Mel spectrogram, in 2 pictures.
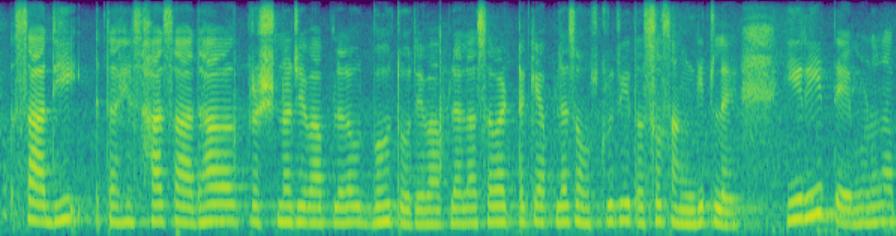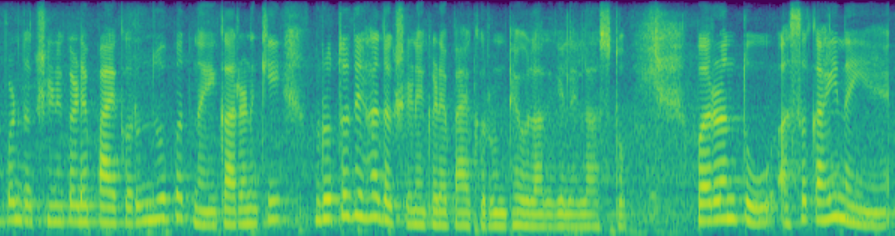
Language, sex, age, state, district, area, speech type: Marathi, female, 18-30, Maharashtra, Pune, urban, spontaneous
